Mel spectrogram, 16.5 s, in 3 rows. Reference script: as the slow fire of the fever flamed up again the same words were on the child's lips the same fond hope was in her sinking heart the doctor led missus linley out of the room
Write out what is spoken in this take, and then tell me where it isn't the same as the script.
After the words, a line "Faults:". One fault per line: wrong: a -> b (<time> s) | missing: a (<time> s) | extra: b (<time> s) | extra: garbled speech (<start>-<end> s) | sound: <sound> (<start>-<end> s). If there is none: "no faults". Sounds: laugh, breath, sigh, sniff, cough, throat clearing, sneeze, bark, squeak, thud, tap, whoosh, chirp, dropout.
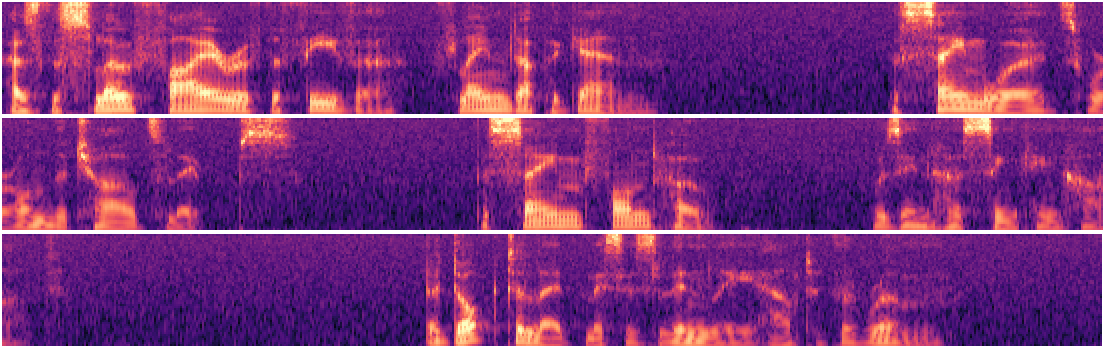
as the slow fire of the fever flamed up again the same words were on the child's lips the same fond hope was in her sinking heart the doctor led missus linley out of the room
Faults:
no faults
